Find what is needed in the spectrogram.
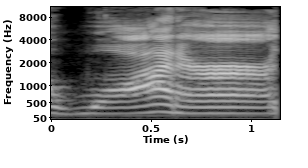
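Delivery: loud, extra-long, stretched ah vowel in water. Retelling how a colleague imitated the way others said water: imitating colleagues saying water. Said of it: "you would then try to imitate us and go".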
